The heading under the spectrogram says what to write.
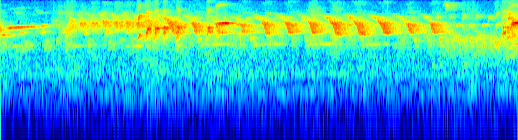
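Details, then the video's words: Timbrado canaries, Spanish song breed, with an adult from last season and this season's young learning their song: a rapid pulsed trill of evenly repeated notes, slightly rising and falling in loudness, with higher notes at the close. "Canarios Timbrados cantando"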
